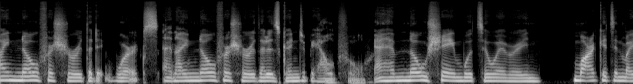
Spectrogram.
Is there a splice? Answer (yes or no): yes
